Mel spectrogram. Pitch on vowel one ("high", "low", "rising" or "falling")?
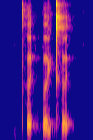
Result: low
